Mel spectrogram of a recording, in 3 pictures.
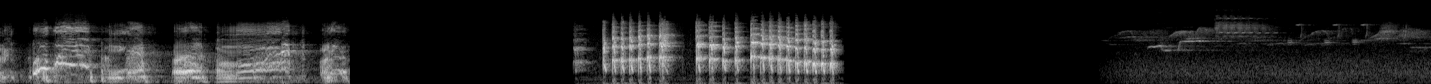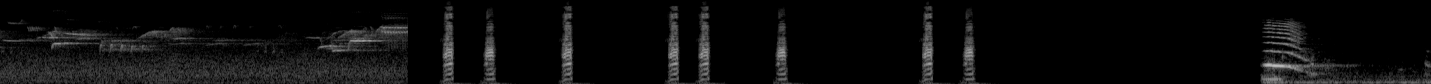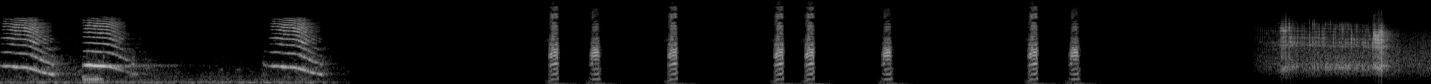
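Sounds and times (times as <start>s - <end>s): birds calling: 11.1s - 18.4s
duck quacking: 19.9s - 20.1s, 21.0s - 21.5s, 23.5s - 24.1s, 34.1s - 34.7s, 35.3s - 35.5s, 36.4s - 36.8s, 38.9s - 39.5s
drawn-out animal call: 27.0s - 31.9s, 41.2s - 42.9s.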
